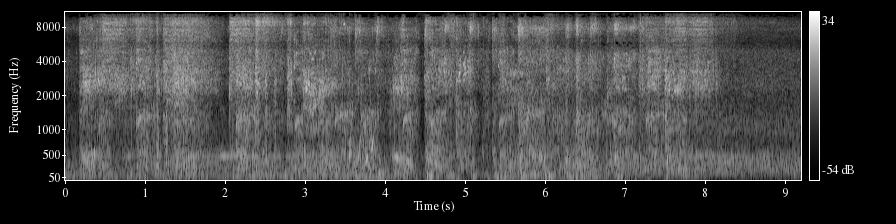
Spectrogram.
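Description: Weapons clash and thud as monsters are struck in a fight.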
